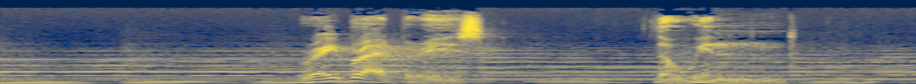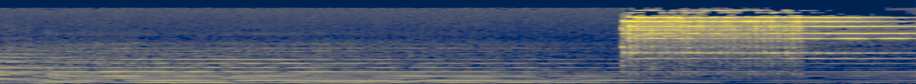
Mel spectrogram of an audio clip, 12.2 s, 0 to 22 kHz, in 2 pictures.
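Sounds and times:
low sustained musical drone: 0.0s - 10.2s
speech: 2.0s - 3.4s, 4.4s - 5.0s
bright telephone bell ringing: 10.2s - 12.2s.

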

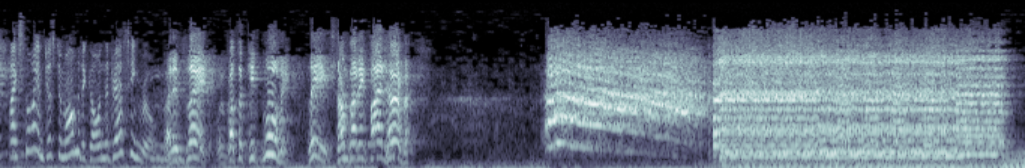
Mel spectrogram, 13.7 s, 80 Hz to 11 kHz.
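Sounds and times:
speech: 0.2s - 5.6s
blood-curdling scream from high above: 7.2s - 13.5s.

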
